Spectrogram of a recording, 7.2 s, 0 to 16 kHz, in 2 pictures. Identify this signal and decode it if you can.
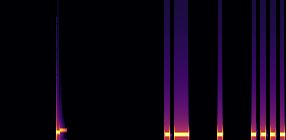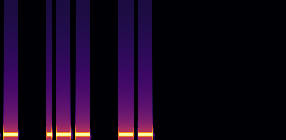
Morse code, heard as a keyed tone, about 20 wpm, spaced as for 15 wpm, 700 Hz. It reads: AE4WM
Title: 122 Lesson 20g - Number 3 - Call Signs 20wpm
